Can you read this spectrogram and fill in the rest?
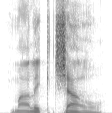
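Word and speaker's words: Malick Thiaw: hear from the the horse's mouth how he pronounced name the name Maliko Malik Malik Chiao.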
